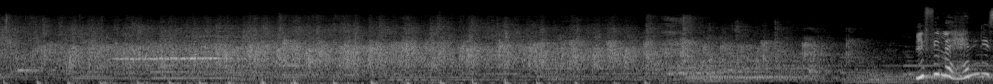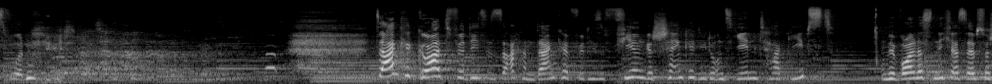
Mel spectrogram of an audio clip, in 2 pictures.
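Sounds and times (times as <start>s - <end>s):
audience applause: 0.0s - 8.7s
laughter: 6.4s - 8.5s, 10.2s - 12.8s
speech: 9.3s - 11.4s, 13.7s - 19.8s.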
